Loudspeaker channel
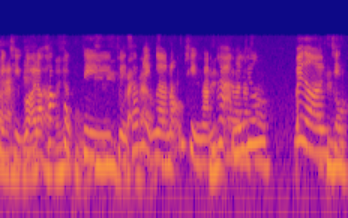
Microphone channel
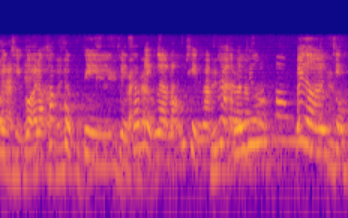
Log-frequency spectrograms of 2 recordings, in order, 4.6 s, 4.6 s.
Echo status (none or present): present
